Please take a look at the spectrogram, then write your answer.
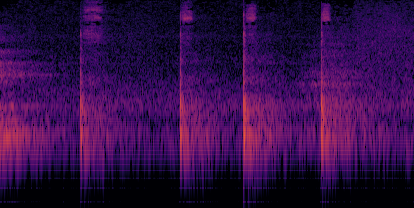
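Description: A pen writes a physics equation on paper during a lesson, with soft close scratching punctuated by four sharp taps, quiet and without talk.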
